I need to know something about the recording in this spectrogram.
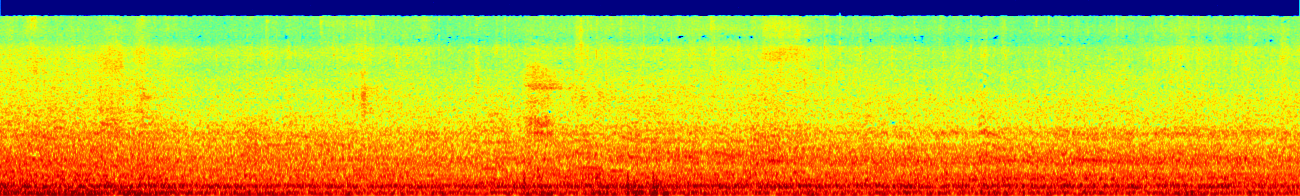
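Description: Many bees buzz steadily close by.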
